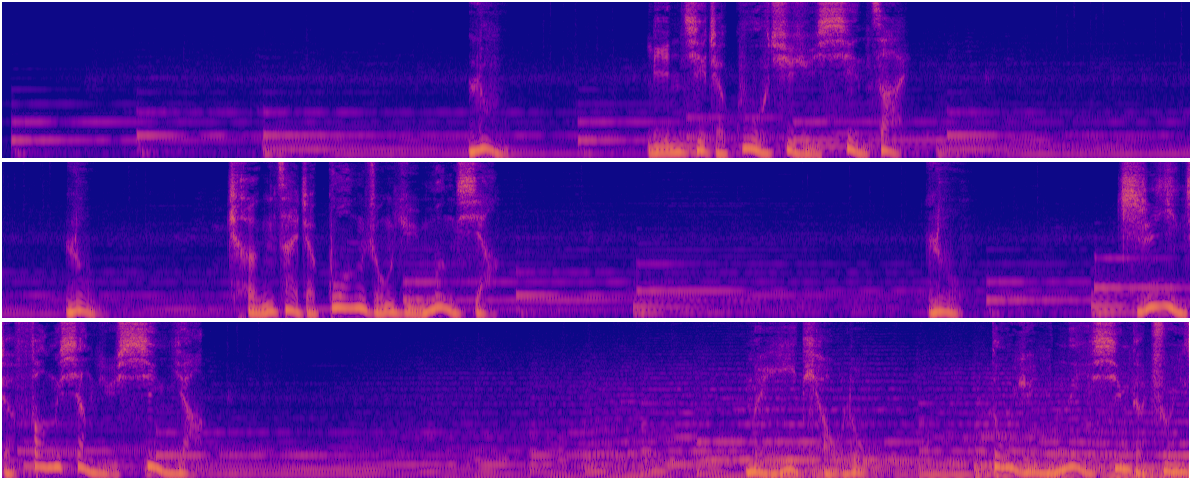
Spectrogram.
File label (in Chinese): 男 党建宣传片; 芳村党建宣传片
